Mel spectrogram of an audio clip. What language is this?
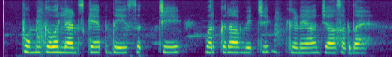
Punjabi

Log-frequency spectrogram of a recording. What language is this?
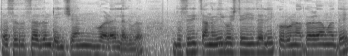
Marathi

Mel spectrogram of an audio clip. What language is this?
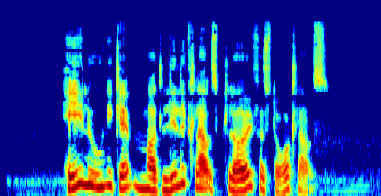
Danish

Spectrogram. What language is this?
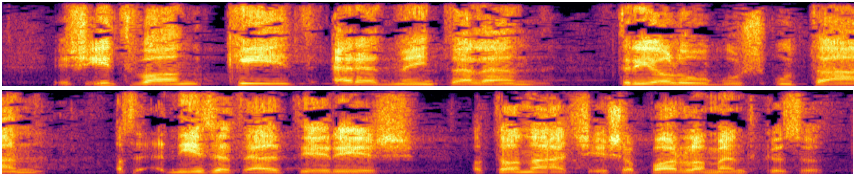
Hungarian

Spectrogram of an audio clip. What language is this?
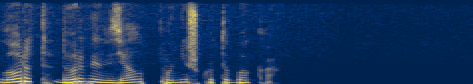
Russian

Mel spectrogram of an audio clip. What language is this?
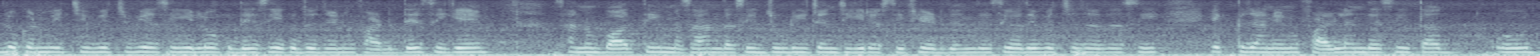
Punjabi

